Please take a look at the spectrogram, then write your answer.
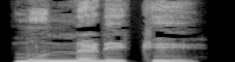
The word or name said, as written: ಮುನ್ನಡಿಕೆ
